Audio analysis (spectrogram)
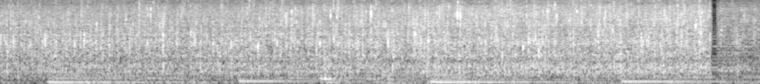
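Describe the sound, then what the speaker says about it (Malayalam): Chicken pieces shallow-fry in butter for restaurant-style butter chicken, giving a continuous, even crackling sizzle close by that barely changes throughout. "അപ്പോൾ ബട്ടറിൽ തന്നെയാണ് വറുത്തെടുക്കേണ്ടത്"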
